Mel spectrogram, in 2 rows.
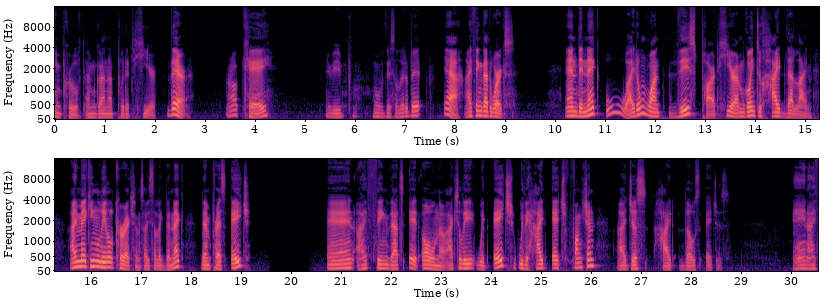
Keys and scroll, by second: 1.1 t, 24.9 h.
